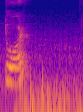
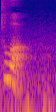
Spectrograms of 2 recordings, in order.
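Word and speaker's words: tour: rejuvenate feel होता है उसे कहते हैं टूअर नॉट टूर टूअर the next word word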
